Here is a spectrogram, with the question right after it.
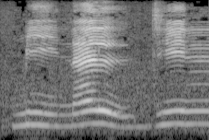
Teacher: Jin tu pun dengung dua harakat.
